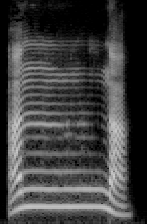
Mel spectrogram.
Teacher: তাজদিদ নুনের উপরে হওয়ার কারণে নুনকে গুণনা করে পড়তে হবে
